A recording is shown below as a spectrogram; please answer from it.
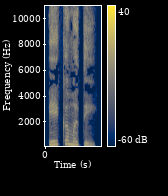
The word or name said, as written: ಎಗುಮತಿ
